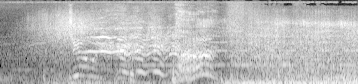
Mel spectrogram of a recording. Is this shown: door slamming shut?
no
